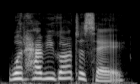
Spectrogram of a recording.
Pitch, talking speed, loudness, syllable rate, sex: 235 Hz, 255 wpm, -17 LUFS, 5.3 syllables/s, female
